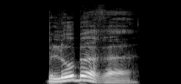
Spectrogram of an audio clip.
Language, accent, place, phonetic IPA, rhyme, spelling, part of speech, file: German, Germany, Berlin, [ˈblʊbəʁə], -ʊbəʁə, blubbere, verb, De-blubbere.ogg
- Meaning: inflection of blubbern: 1. first-person singular present 2. first/third-person singular subjunctive I 3. singular imperative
